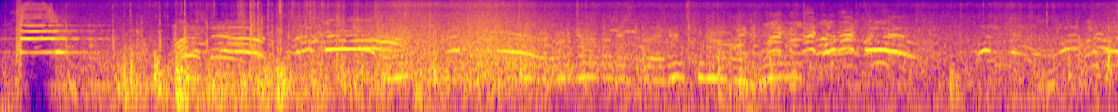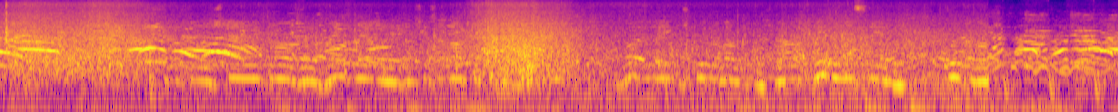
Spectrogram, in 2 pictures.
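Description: A horn sounds for under a second at the very start, the signal for a surfski race start. It is followed by voices shouting throughout, with two washes of surf or splashing noise in the middle.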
